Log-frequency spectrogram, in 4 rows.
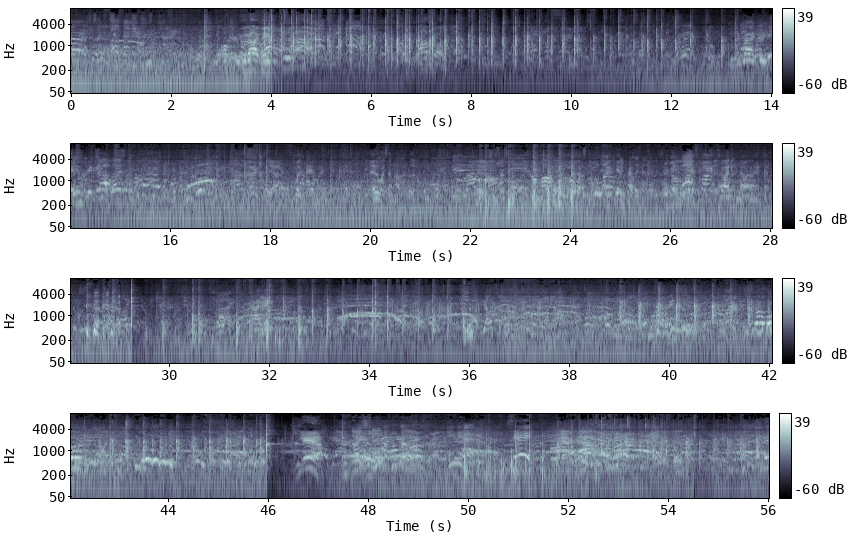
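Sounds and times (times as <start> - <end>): voices chattering: 0.0 - 56.0
spectators applauding: 3.5 - 13.8, 16.3 - 18.2, 31.8 - 46.5, 51.0 - 56.0
hands clapping steadily: 3.8 - 13.5, 16.9 - 18.2, 31.3 - 37.6, 39.0 - 46.5, 51.0 - 56.0.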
